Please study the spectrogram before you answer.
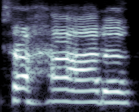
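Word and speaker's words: Tejada: right is it tahana i know jay's is pronounced you know in spanish or mexican you know um as uh ha ha i think he's able to hide but anyway that's their last name tahana but anyway tariq you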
